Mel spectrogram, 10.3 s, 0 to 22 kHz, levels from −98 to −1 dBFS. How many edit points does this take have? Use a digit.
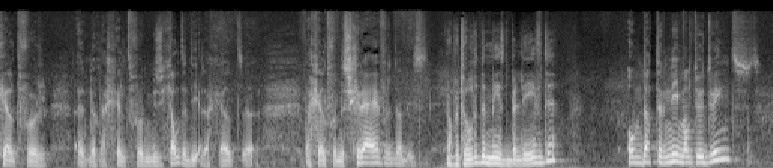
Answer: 2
